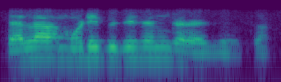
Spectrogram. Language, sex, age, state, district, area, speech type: Marathi, male, 45-60, Maharashtra, Amravati, urban, conversation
